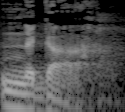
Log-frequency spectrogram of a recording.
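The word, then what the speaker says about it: nega (נגע): This is the word nega.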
